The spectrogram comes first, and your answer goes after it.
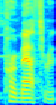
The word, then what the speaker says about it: permethrin: what is it topical Permethrin actually it's perine it's not a long e it's perine perine should be done twice two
